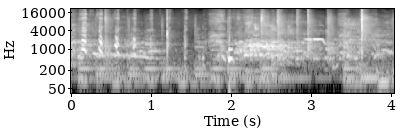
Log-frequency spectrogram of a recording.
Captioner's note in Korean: 박수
